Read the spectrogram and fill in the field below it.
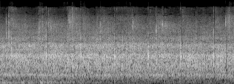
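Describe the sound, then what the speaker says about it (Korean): A church congregation in Paris applauds to congratulate people being baptized: dense, continuous, loud clapping from many hands filling the room, sustained throughout with no speech over it. "우리 축하의 박수 또 감사의 박수 한번 드리도록 하겠습니다"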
